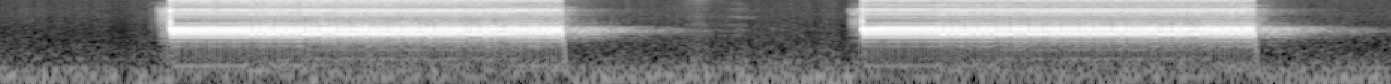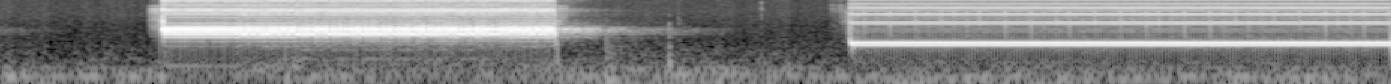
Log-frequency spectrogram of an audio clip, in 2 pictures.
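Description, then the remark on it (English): A loud, harsh electronic emergency alert test tone blares in three long bursts of about a second each with short gaps, then switches to a steadier, purer tone that holds to the end. No one speaks. “Remember, that's just a test.”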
